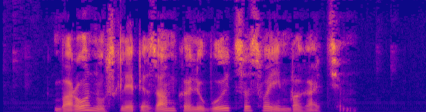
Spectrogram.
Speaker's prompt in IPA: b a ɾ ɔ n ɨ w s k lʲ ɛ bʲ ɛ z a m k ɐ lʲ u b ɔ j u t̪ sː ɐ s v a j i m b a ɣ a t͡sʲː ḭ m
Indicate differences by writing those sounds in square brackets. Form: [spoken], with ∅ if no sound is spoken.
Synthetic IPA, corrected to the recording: b a ɾ ɔ n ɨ w s k lʲ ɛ [pʲ] ɛ z a m k ɐ lʲ u b [u] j u t̪ sː ɐ s v a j i m b a ɣ a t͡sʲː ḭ m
